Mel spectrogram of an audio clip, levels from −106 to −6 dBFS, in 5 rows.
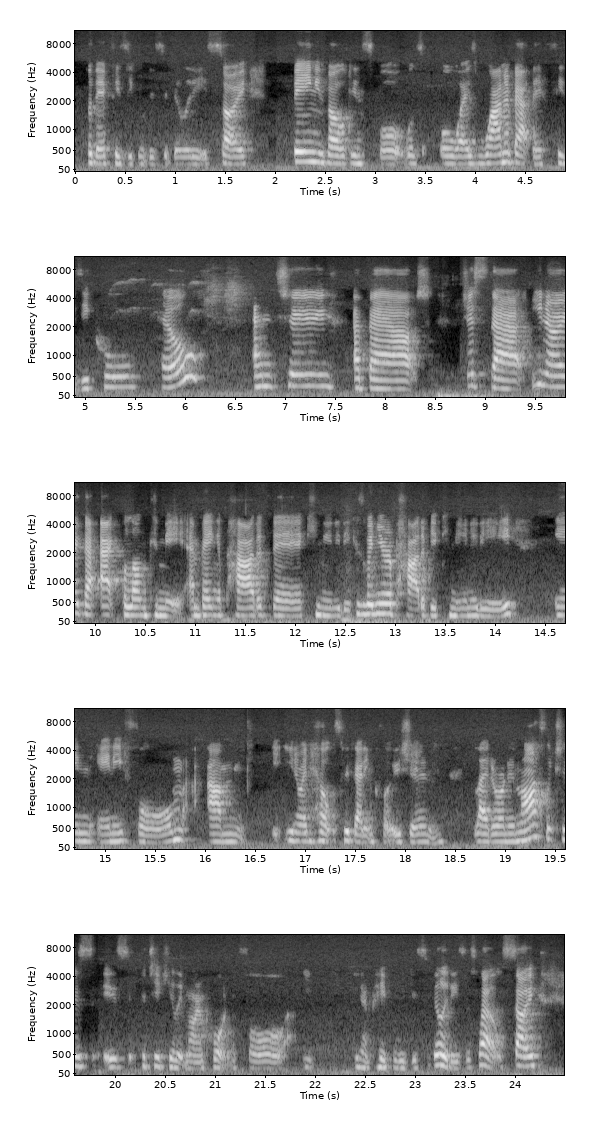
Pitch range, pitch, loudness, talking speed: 180-230 Hz, 195 Hz, -26 LUFS, 175 wpm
